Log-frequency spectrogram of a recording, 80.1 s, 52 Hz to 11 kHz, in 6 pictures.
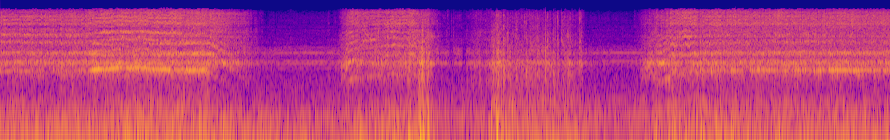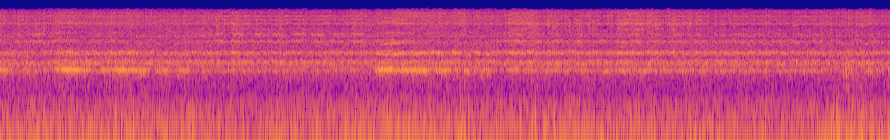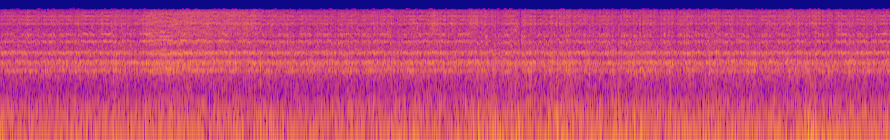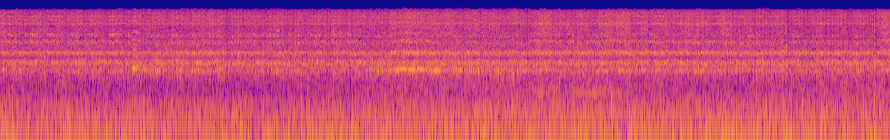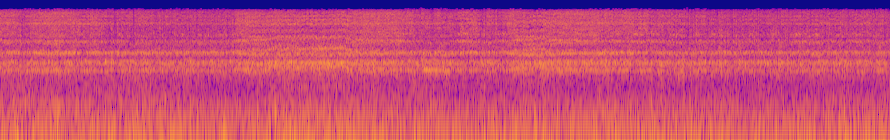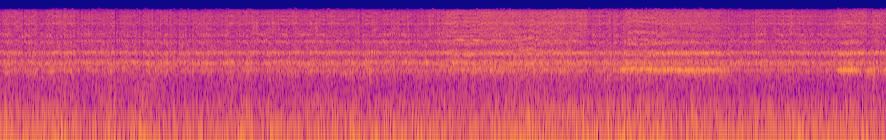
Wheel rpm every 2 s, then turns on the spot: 190, 130, 50, 60, 30, 170, 200, 200, 190, 190, 200, 200, 200, 200, 200, 200, 200, 200, 200, 190, 200, 190, 200, 200, 190, 190, 190, 200, 200, 200, 190, 200, 190, 190, 200, 200, 190, 190, 190, 200.
6-8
